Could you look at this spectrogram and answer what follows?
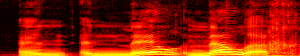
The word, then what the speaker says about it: Melech: And Melech, his name was Melech. They called him Melech. It's a, you know, Lithuanian or White Russian pronunciation.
